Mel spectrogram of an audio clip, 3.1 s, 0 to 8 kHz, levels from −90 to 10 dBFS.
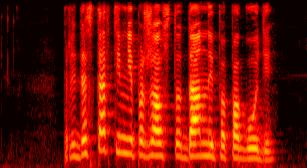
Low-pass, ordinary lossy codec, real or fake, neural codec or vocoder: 7.2 kHz; Opus, 24 kbps; real; none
